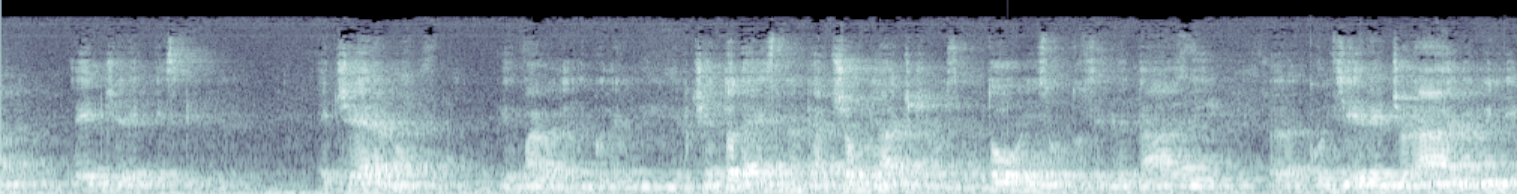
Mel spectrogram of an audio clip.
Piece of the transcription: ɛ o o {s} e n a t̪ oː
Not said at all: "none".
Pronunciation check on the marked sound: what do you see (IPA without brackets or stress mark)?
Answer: s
